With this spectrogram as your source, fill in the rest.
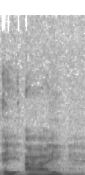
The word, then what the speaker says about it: Ai: I think, so in Hebrew it's actually every vowel is pronounced, and so it's probably better to say Ai rather than I.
